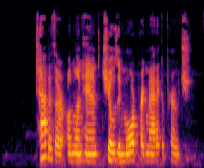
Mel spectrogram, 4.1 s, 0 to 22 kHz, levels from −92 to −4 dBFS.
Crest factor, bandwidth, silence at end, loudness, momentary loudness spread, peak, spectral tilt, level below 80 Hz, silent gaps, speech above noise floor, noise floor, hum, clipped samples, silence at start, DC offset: 20 dB; 16 kHz; 0.3 s; -20 LUFS; 10 LU; -2 dBFS; -3 dB/octave; -70 dBFS; none; 52 dB; -72 dBFS; none; under 0.1%; 0.7 s; under 0.1%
